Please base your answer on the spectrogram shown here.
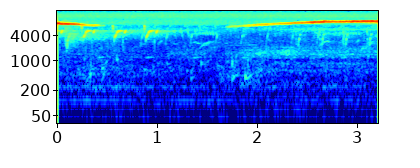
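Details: Costa's hummingbird: a high, thin whistle fading out, a few soft chips, then another long whistle rising gradually to a sustained piercing tone.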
